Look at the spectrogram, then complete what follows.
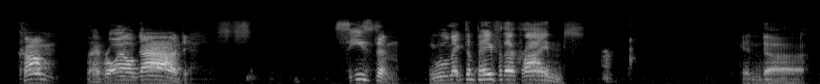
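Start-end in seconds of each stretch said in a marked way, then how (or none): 0.2-5.9 very high, very loud, furious shout. Voicing a furious lady calling to her royal guard: calling out angrily to her guard. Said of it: "she turns behind her and calls out".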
